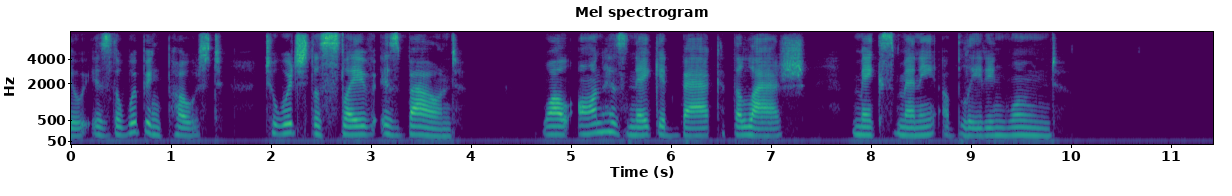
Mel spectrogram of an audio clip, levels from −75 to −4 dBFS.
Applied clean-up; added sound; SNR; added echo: none; none; none; none.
